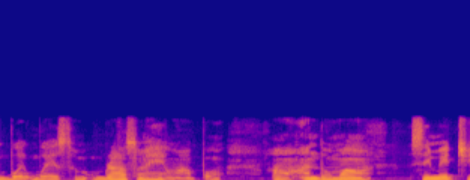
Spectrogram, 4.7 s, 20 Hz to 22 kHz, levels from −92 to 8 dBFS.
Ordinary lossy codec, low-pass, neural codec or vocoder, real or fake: none; none; none; real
